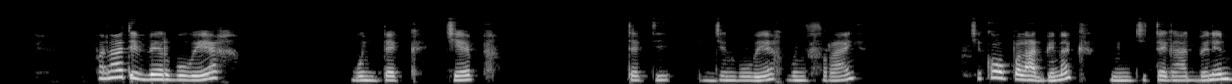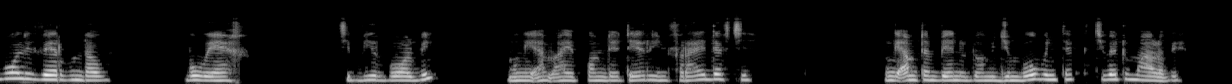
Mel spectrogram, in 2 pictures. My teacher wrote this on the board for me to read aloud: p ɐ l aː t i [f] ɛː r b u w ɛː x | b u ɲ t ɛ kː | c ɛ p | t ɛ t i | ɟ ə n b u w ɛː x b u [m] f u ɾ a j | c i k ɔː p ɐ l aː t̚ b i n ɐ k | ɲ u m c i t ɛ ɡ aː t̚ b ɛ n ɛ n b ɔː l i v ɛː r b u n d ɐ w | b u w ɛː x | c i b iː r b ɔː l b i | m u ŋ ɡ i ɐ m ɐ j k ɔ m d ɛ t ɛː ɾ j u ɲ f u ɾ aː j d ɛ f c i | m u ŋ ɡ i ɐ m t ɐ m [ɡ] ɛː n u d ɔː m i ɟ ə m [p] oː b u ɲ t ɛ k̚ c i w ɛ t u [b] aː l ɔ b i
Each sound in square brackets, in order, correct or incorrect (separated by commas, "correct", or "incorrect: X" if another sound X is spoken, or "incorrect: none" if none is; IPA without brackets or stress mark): incorrect: v, incorrect: ɲ, incorrect: b, incorrect: b, incorrect: m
